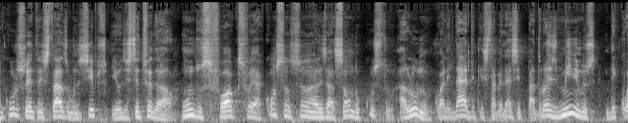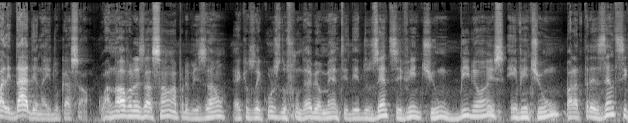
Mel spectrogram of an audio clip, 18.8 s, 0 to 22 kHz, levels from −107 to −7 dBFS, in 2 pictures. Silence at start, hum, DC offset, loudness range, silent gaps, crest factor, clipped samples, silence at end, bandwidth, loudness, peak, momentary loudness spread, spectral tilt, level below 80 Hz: 0 s; none; under 0.1%; 3 LU; none; 22 dB; under 0.1%; 0 s; over 20 kHz; -25 LUFS; -2 dBFS; 9 LU; -5.5 dB/octave; -50 dBFS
